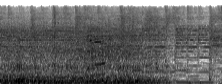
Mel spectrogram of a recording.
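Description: Steady low road and engine rumble heard from inside a moving car's cabin in traffic. Near the end the rumble drops away and guitar music begins.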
